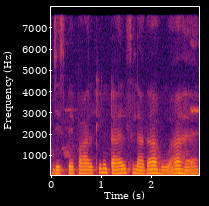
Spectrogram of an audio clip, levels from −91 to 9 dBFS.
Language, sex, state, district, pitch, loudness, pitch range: Hindi, female, Jharkhand, Ranchi, 160 Hz, -16 LUFS, 155-170 Hz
